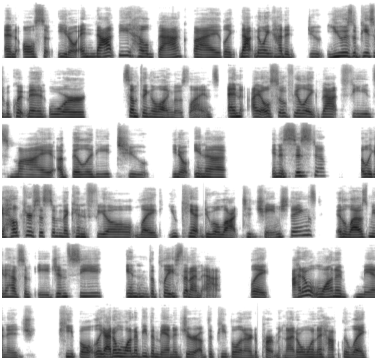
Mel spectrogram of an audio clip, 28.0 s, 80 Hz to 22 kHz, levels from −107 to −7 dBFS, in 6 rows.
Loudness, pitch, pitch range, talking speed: -25 LUFS, 190 Hz, 170-210 Hz, 215 wpm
